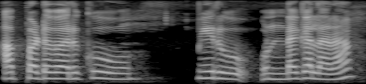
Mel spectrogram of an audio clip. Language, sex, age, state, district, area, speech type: Telugu, female, 18-30, Telangana, Karimnagar, rural, spontaneous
